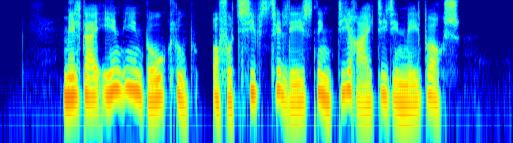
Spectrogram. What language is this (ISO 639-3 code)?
dan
